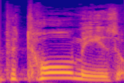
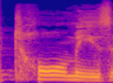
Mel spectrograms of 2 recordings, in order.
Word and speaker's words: Ptolemies: And the kings of the south are the kings of Egypt and the Ptolemies, or the Ptolemies, as some say. I say the P. There's no necessarily right or wrong pronunciation.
